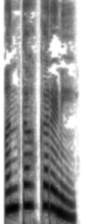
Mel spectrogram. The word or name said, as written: ಅಂತಃಕರಣ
